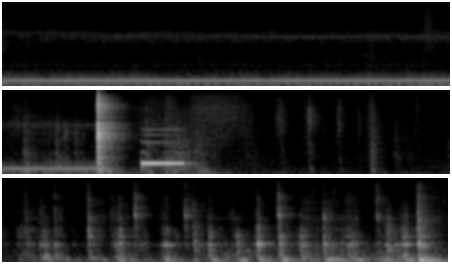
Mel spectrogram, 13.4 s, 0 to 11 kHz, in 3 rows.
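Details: Space Duel arcade game restoration; a steady hum with a thin high whistle for several seconds, then a click and quiet; supply reads 4.5 V, too low, and a power supply fault is suspected but unconfirmed.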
